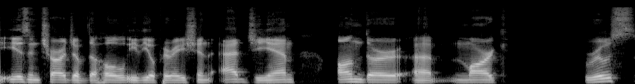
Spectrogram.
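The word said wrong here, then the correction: Reuss: How do you pronounce his last name? – Royce, yeah.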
